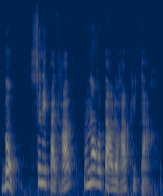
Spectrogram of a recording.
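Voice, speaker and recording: A woman teacher giving a lesson to young children, speaking slowly and clearly and repeating words and syllables. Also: medium pitch, big pitch swings.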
